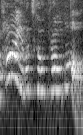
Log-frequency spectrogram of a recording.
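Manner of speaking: very high, slow, swooping, playful sing-song voice. Speaker demonstrating how to talk to a dog you want to play with, playful voice for a dog. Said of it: "If you want them to play".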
